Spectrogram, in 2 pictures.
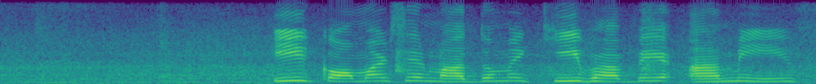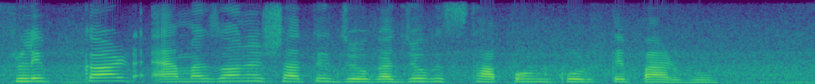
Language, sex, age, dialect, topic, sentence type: Bengali, female, 18-24, Standard Colloquial, agriculture, question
